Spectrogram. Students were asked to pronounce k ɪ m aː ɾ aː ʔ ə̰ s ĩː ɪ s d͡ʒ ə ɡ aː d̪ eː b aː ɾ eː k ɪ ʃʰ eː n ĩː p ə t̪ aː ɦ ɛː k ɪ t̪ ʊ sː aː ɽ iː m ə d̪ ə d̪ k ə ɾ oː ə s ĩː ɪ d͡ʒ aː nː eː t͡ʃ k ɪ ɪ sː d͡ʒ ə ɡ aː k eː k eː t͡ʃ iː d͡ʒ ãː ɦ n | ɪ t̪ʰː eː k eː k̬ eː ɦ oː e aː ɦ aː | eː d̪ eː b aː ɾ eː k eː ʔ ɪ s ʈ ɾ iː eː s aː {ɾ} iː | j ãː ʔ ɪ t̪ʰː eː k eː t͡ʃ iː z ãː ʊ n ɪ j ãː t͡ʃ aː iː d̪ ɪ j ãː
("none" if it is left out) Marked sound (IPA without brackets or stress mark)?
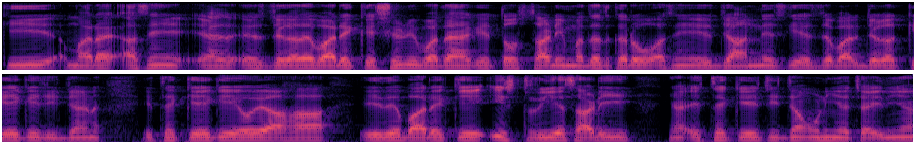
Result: ɽ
